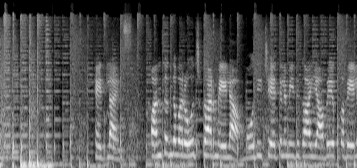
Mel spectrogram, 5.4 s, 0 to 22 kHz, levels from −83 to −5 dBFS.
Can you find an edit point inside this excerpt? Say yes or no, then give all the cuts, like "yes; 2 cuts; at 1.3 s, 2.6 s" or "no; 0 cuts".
yes; 1 cut; at 1.2 s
